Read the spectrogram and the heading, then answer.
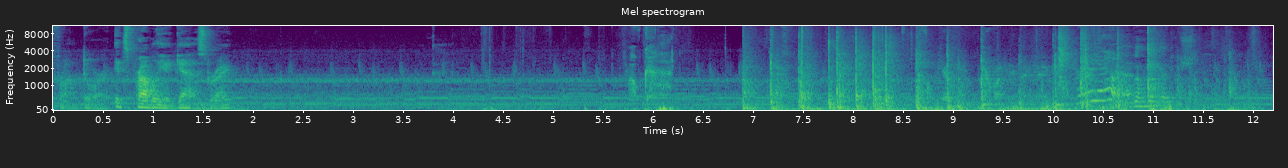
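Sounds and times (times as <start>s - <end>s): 
speech: 0.1s - 1.9s
footsteps running up stairs and along a hallway in a bed and breakfast: 6.9s - 12.1s.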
